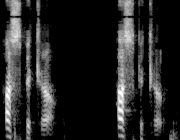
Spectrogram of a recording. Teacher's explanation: the first syllable is stressed here hospital hospital notice that the last syllable we don't have any · notice that the last syllable we don't have any vowel sound it's just T without a without a but in the spelling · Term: stressed syllable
